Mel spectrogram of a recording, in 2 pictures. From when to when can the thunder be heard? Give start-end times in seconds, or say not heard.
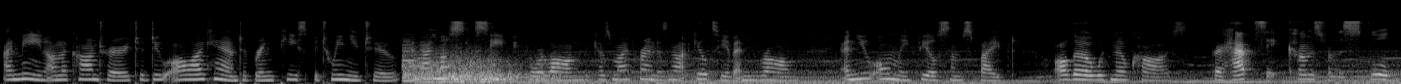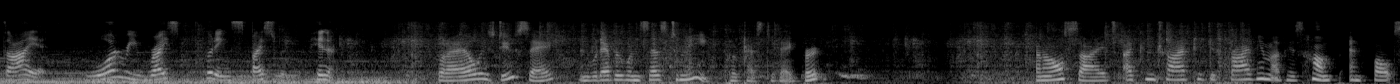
4.0-5.7, 14.7-18.2.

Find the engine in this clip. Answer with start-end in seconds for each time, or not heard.
4.1-17.9.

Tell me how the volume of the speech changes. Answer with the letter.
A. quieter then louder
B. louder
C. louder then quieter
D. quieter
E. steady
E.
